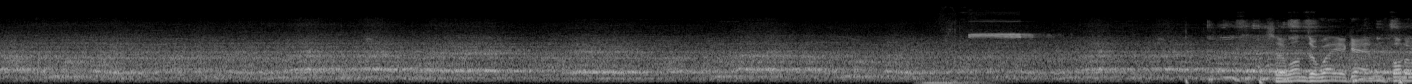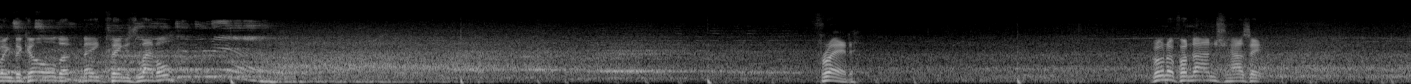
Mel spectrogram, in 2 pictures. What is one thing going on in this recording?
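A large stadium crowd chants and cheers steadily.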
